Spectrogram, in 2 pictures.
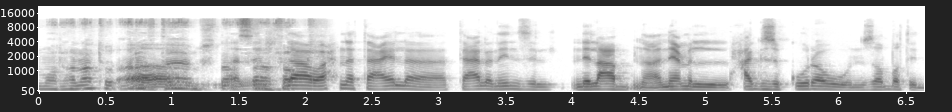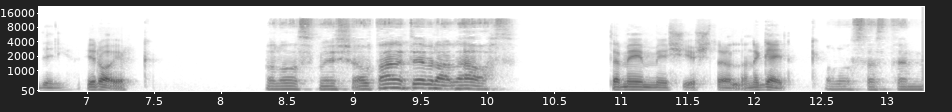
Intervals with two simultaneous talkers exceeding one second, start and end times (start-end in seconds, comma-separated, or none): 0.7-2.1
